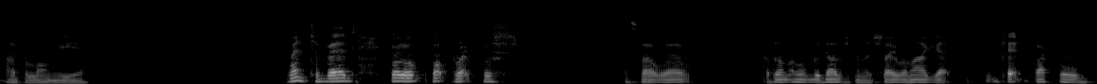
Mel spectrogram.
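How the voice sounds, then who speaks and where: A man in his nineties from England recounts his past in a low, mellow voice. He speaks haltingly, restarting and repeating words, and his voice carries emotion throughout. The interview was recorded in his own home. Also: steady tone, creaky. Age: 90s. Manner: emotional, tearful at times. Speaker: war veteran interviewee. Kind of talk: personal storytelling interview.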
